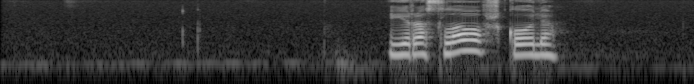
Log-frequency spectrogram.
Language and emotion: Russian, neutral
